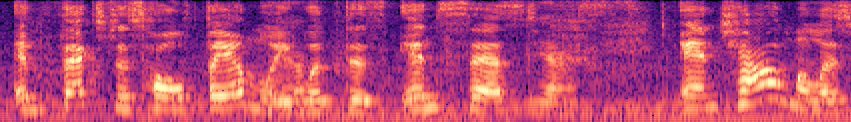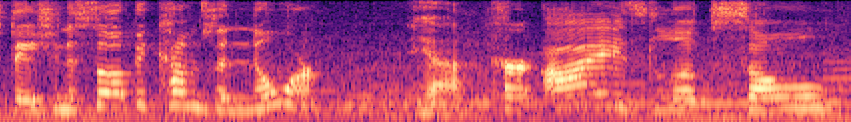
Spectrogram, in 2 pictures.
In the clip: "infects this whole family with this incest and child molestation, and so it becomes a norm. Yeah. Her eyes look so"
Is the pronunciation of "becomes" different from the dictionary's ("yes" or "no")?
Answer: no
